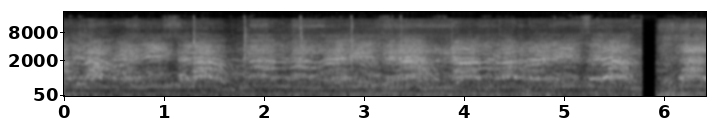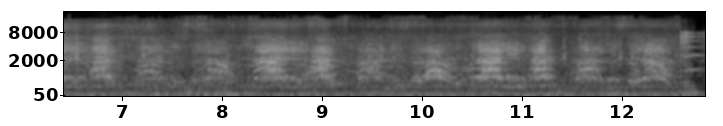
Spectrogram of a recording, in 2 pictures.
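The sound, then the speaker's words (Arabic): A crowd of women chants slogans at a peaceful march in Nyala, Sudan, calling for an end to the war; loud massed voices keep up a steady rhythmic chant, broken by one brief cut near the middle. “النساء اليوم الخميس في نيالة موكبا سلميا للمطالبة بوقف الحرب وإحلال السلام، ورفعت المشاركات في الموكب لافتات تدعو الإدارة الأمريكية للتدخل من أجل وقف الحرب الدائرة، ورددت المشاركات هتافات”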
